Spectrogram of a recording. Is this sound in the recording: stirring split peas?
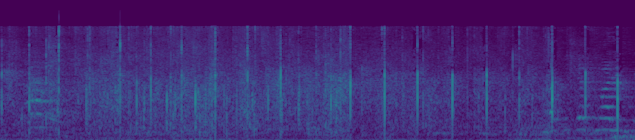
no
